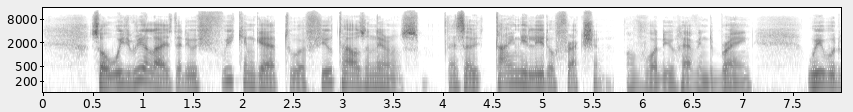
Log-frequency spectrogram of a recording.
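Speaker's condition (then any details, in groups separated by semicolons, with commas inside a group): No condition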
